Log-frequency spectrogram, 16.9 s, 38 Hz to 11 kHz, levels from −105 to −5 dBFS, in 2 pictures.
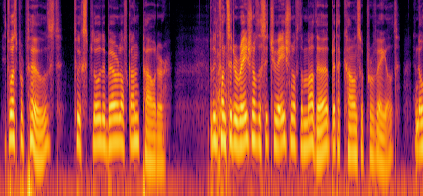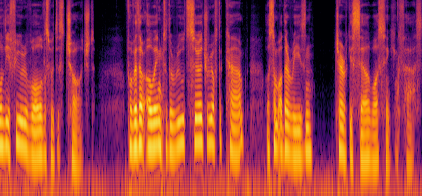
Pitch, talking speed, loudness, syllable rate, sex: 145 Hz, 165 wpm, -20 LUFS, 5.7 syllables/s, male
